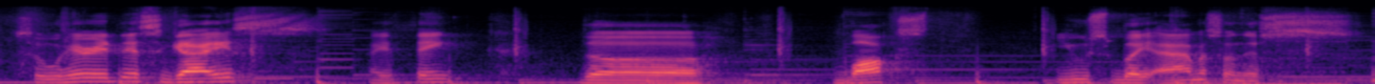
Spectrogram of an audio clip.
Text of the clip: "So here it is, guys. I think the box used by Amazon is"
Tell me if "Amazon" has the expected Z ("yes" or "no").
no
